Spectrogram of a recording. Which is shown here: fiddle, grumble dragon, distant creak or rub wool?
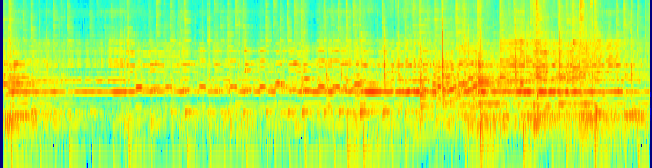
fiddle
